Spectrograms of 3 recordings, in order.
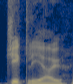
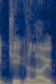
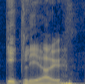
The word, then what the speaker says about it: Giglio: There's an American pastor, Louis Giglio, is how I think you pronounce it. I always want to say gigolo, but that's something very different. Louis Giglio.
